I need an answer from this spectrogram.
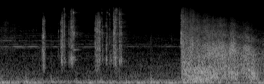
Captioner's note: gun cocks; gun fires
